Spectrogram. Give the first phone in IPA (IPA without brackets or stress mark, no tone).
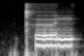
t̪ʰ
